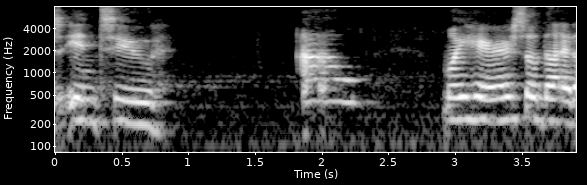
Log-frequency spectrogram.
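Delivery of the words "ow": sharp ow. Real, not acted. Pain while touching crusted hair.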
